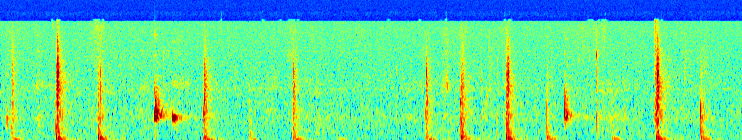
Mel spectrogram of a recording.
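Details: Short, sharp, regular catches about every half second to second, some with a brief voiced squeak, from a person at a table; repeated hiccups.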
